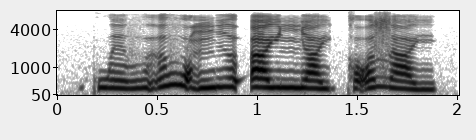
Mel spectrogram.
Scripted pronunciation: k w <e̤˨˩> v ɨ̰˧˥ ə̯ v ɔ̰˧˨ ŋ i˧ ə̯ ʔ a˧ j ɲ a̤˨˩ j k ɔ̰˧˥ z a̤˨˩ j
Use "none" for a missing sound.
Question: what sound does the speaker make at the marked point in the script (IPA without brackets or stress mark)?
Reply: e̤˨˩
